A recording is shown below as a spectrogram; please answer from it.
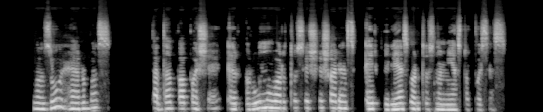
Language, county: Lithuanian, Klaipėda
